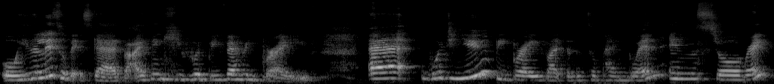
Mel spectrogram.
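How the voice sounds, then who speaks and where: A woman's voice: on the high side, very animated, moderate pace. A woman presenting a children's book club in an encouraging way, recorded with a roomy echo. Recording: roomy, echoing sound.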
